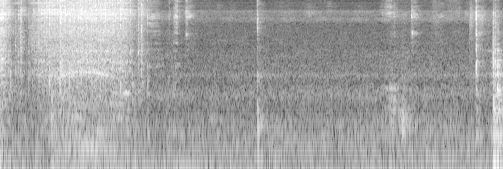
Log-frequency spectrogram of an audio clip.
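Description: A sewing machine stitches a back boat neck, front deep neck blouse in a short burst of rapid whirring, then falls quiet. Faint clicks and small handling knocks follow.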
